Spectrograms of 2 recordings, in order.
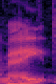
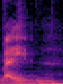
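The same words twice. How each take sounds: First: It is said in a friendly, relaxed way. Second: It is said in a harsher, aggressive way.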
